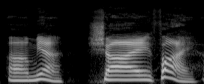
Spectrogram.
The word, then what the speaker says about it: ChiPhi: C-H-I-P-H-I. It was a combination. Oh, sorry. Here's how it's actually pronounced. Let me go back. It's pronounced, Chi-Fi. I was correct.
